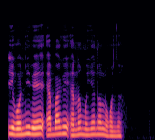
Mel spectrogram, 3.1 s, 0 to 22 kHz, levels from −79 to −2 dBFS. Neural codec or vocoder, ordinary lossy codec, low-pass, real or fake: none; none; 10.8 kHz; real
